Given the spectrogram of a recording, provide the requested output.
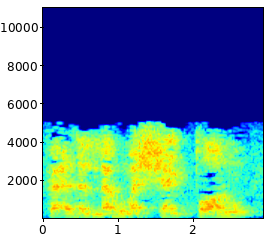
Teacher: إياك وأن تقلقل أو تفخم ياء الشيطان هكذا فأذلهما الشيطان. الشين مرققة والياء ساكنة مرققة، بعدها الطاء مفخمة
